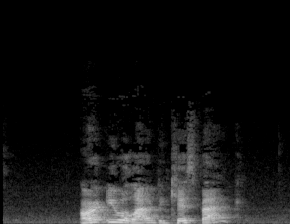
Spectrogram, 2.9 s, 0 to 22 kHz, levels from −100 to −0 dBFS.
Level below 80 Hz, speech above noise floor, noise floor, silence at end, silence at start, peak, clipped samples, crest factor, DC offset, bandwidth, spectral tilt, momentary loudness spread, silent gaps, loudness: -70 dBFS; 40 dB; -63 dBFS; 0.6 s; 0.8 s; -4 dBFS; under 0.1%; 22 dB; under 0.1%; 10 kHz; -6.5 dB/octave; 8 LU; none; -24 LUFS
